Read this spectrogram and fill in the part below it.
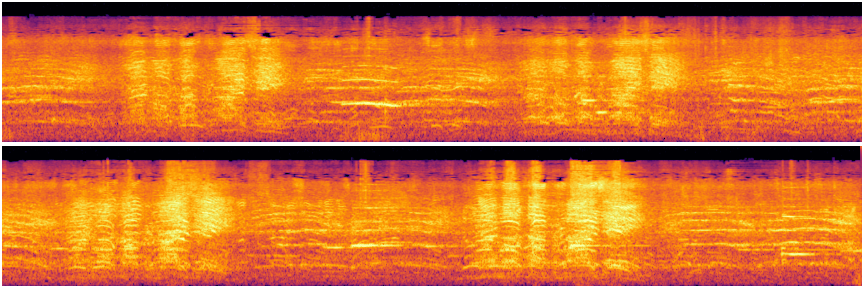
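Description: A crowd of protesters chants loudly in unison outdoors.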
